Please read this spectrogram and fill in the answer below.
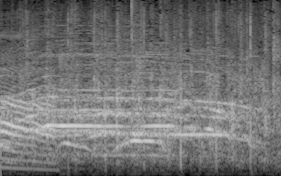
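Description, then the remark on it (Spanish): A crowd breaks into loud applause for the staff, mixed with cheering and whooping voices, the clapping steady and dense for about three seconds before easing slightly at the end. “O sea, aplausos para el staff.”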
